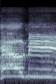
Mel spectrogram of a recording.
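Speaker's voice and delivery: very high, shrill, loud screaming. Retelling a movie role, imitating Gary Oldman screaming. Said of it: "screams the whole time".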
